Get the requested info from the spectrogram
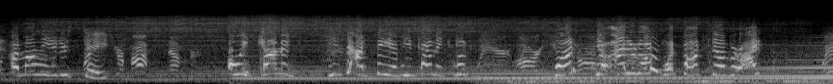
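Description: A woman's voice speaking urgently into a phone, with a low sustained note of suspense music entering a little after two seconds and a deeper rumbling drone swelling in about halfway through.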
